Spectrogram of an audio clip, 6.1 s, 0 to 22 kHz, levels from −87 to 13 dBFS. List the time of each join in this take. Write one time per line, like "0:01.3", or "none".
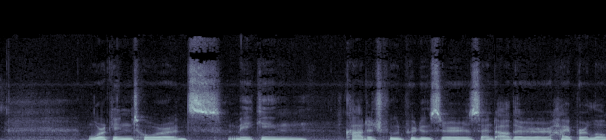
0:02.3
